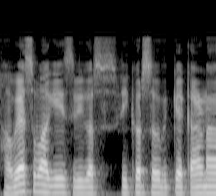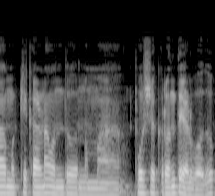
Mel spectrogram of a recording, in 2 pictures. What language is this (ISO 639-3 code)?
kan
